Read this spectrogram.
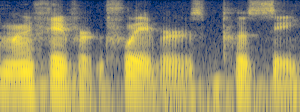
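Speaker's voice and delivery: muttering under his breath. Voicing a character who mutters a rude line: muttered under his breath. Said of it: "Noble just mutters".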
